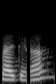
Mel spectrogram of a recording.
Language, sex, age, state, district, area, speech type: Kashmiri, female, 30-45, Jammu and Kashmir, Anantnag, rural, conversation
